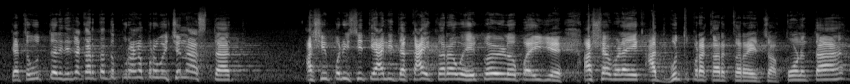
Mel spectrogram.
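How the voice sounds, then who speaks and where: A man's voice: very high voice, sharp tone. A man from the giving a Purana discourse, telling stories animatedly and asking the audience rhetorical questions. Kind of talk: religious discourse. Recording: long hall reverb.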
